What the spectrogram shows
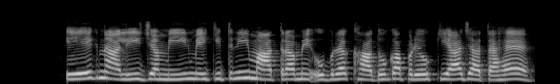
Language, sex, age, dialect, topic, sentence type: Hindi, female, 18-24, Garhwali, agriculture, question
